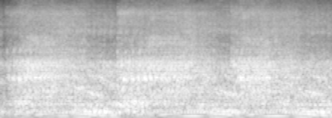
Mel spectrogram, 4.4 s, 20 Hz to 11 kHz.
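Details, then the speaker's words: VW Golf Mk4 PD130 diesel after replacing the injector loom and refitting the EGR valve: clean note rising and falling smoothly with throttle blips, no misses or knocks, no vibration; engine running as it should. "there's no vibration it's it's running just like it should run it's a pleasant place to be"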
